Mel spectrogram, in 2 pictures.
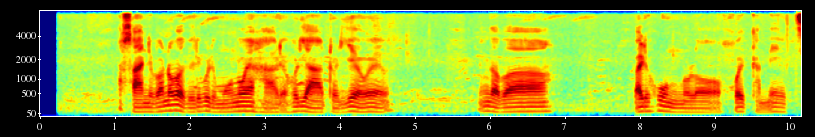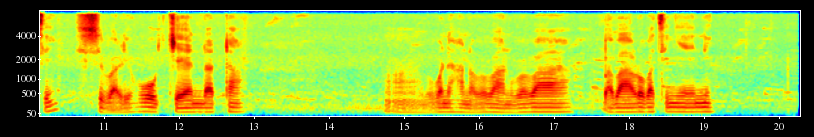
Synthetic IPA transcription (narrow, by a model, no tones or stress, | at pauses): βasaːniβano̞βaβiliβulimunuwexa̰le̞̰xuljato̞lje̞we | iŋɡaβa | βalixunuloxwekame̞t͡si | siβa̰lḭxuce̞ːndata | βa̰βo̞̰ne̞xana̰βa̰βanuβaa | βa̰βalo̞βat͡siɲeni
